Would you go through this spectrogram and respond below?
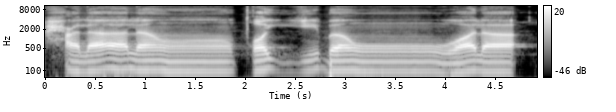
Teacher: ملانے کی صورت میں یہاں نون تنوین کا ادغام مع الغنہ ہوگا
